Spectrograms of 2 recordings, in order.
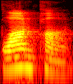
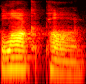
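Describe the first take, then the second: The two takes are said the same way.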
